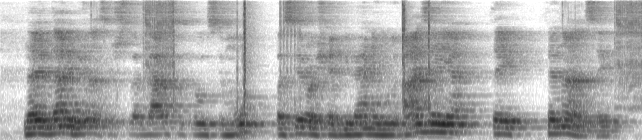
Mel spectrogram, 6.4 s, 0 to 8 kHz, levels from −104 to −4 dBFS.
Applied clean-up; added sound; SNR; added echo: none; Camera; 16 dB; reverberation time 0.7 s.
